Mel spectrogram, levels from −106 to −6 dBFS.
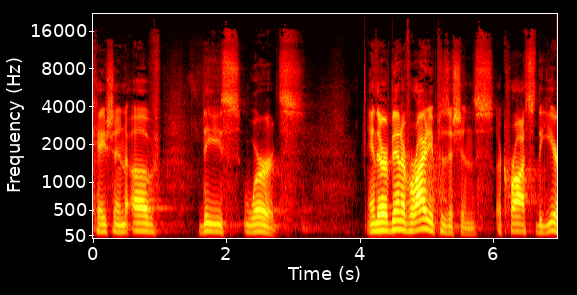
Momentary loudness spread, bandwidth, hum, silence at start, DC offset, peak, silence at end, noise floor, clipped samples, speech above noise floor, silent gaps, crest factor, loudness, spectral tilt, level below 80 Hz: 19 LU; 17 kHz; none; 0 s; under 0.1%; -8 dBFS; 0 s; -70 dBFS; under 0.1%; 41 dB; none; 22 dB; -29 LUFS; -5 dB/octave; -84 dBFS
